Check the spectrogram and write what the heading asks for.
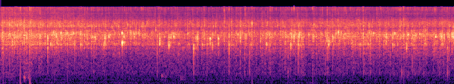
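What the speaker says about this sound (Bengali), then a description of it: "তো করলাটাকে কিন্তু লাল লাল করে ভাজছি আমি।" Cut bitter gourd (karela) fries in a little oil in a wok, giving a steady, close sizzle with scattered crackles and pops that runs evenly throughout, with no talking.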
